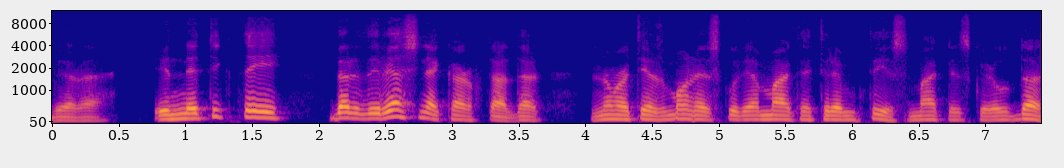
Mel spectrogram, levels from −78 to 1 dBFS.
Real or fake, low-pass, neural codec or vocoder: fake; 10.8 kHz; codec, 16 kHz in and 24 kHz out, 0.9 kbps, LongCat-Audio-Codec, fine tuned four codebook decoder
